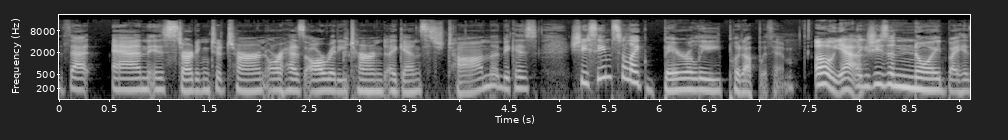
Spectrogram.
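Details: Adult woman speaking; Normal speech.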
